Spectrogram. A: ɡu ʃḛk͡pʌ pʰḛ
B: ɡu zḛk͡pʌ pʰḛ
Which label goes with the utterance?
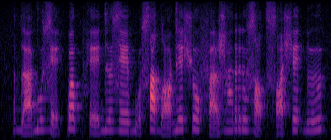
B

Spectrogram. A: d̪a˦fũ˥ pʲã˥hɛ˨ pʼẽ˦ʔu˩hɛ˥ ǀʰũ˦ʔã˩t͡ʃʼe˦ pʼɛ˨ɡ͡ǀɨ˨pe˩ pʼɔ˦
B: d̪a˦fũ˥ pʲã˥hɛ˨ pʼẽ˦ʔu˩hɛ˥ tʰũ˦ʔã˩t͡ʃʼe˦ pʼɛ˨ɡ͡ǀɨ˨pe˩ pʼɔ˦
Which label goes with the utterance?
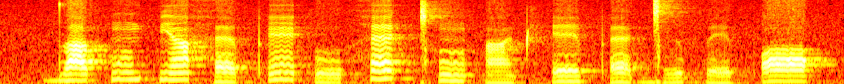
A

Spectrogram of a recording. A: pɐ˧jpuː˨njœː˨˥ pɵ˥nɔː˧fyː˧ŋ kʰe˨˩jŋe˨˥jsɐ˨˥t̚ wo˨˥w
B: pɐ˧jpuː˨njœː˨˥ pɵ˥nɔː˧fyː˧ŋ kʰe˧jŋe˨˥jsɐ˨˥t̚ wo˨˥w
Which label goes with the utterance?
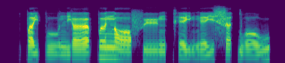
A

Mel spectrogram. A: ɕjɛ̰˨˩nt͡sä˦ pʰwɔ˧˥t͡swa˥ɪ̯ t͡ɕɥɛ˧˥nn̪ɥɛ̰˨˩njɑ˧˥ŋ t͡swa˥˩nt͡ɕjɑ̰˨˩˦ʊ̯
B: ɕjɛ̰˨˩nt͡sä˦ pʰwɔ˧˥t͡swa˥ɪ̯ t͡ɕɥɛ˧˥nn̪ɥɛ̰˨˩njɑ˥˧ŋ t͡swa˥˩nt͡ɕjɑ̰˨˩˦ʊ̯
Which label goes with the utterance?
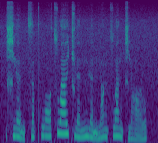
B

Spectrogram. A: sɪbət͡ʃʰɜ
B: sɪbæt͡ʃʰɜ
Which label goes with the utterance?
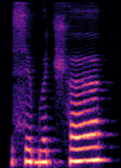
A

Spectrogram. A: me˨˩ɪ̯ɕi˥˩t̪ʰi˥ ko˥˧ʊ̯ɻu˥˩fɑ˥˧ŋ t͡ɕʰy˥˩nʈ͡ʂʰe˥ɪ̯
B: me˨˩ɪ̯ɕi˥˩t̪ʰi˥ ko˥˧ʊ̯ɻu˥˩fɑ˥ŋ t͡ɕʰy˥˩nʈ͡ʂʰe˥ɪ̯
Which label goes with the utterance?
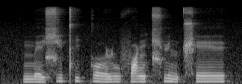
B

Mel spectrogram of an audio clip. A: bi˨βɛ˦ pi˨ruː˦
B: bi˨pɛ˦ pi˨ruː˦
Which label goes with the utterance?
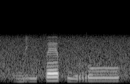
B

